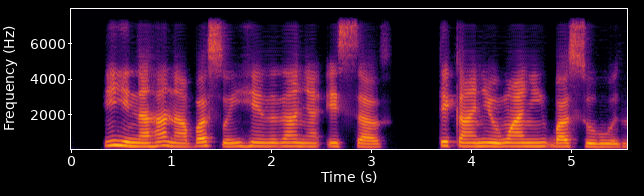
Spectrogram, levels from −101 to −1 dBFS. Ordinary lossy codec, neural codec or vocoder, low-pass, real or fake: none; codec, 16 kHz, about 1 kbps, DyCAST, with the encoder's durations; 7.2 kHz; fake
